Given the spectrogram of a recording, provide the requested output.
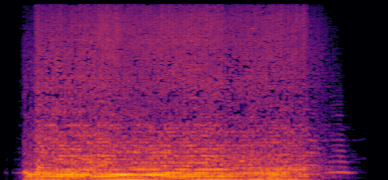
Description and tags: Large Alien Machine Call
A heavily proccesed saw wave. Meant to sound like the Reapers in Mass Effect.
